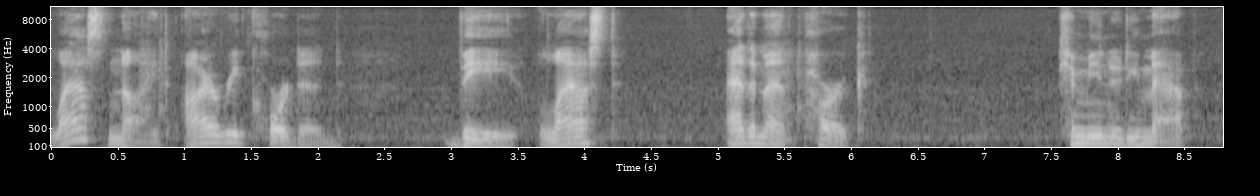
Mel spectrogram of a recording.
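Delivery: sluggish, slow, halting, stop-start delivery. Updating listeners on a recording from last night, the speaker is talking slowly. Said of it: "I'm sorry I'm talking so slowly".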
